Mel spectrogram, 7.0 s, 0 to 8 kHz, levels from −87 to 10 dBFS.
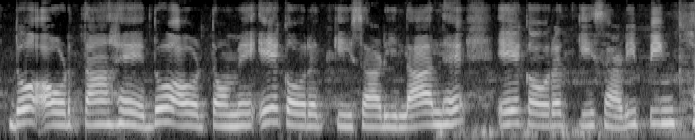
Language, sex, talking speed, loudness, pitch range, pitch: Hindi, female, 155 wpm, -13 LUFS, 215-250 Hz, 230 Hz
